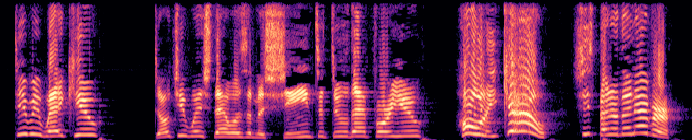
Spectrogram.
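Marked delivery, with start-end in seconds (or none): 4.6-6.8 astonished outburst; amazed exclamation. Acted. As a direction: gasp it out in delight. Amazed at the repaired robot.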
